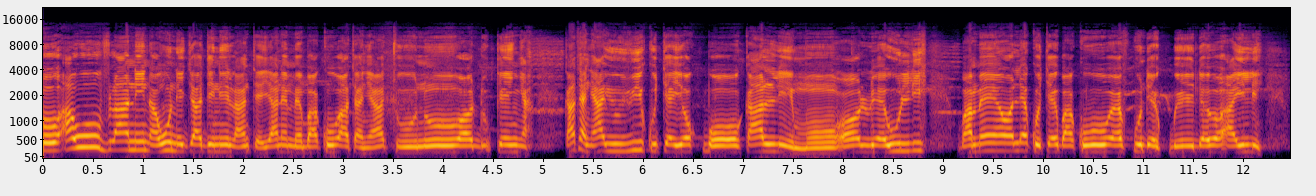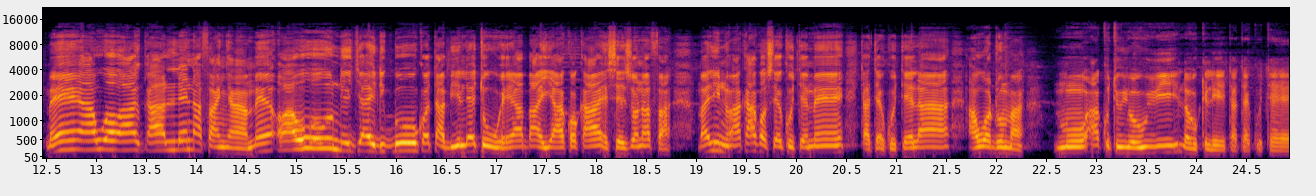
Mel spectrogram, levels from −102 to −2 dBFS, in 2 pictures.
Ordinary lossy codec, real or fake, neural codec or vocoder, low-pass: Opus, 64 kbps; real; none; 14.4 kHz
